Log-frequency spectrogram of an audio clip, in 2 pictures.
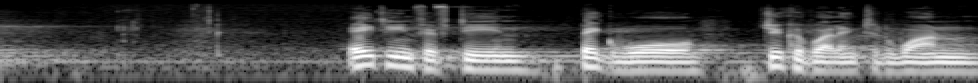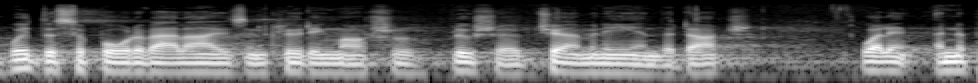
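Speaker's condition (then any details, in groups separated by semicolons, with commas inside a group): No condition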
